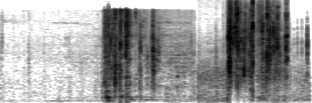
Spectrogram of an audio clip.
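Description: A car tyre crushing a plastic game cartridge, which cracks and snaps in a quick cluster about a second and a half in. After a cut, wrapped candies crack and crunch under the tyre in a second, louder cluster.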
